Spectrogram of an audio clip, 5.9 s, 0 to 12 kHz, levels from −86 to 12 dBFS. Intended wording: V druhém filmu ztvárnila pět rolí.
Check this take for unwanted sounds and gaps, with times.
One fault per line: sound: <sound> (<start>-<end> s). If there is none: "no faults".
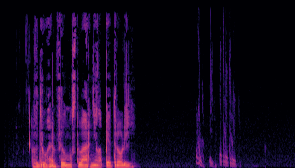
sound: chirp (3.9-4.9 s)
